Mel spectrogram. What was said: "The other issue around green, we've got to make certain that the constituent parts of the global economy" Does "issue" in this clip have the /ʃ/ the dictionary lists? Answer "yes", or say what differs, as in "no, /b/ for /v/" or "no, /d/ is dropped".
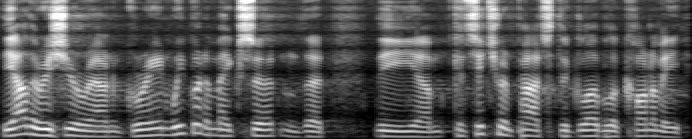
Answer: yes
